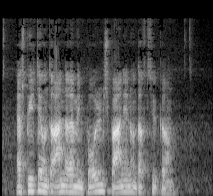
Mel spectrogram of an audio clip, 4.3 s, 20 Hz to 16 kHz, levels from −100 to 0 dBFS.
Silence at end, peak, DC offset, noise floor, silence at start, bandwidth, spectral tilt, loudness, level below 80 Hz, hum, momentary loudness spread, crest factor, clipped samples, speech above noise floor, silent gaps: 0.8 s; -2 dBFS; under 0.1%; -55 dBFS; 0.35 s; 11.5 kHz; -6.5 dB/octave; -18 LUFS; -48 dBFS; none; 12 LU; 18 dB; under 0.1%; 37 dB; none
